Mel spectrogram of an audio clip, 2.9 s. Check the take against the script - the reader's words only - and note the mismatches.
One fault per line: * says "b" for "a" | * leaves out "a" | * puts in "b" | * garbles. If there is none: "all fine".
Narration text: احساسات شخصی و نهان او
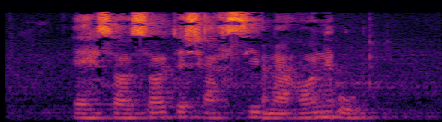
* leaves out "و"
